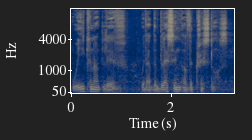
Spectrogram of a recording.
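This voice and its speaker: An actor playing a kindly, solemn noble father and ruler in a video game drama, measured and reassuring. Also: low voice, fairly even intonation, darkish tone, natural voice.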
